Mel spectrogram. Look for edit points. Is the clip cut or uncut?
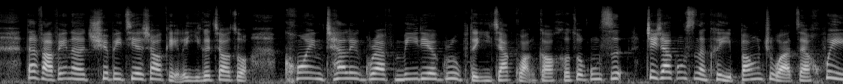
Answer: uncut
